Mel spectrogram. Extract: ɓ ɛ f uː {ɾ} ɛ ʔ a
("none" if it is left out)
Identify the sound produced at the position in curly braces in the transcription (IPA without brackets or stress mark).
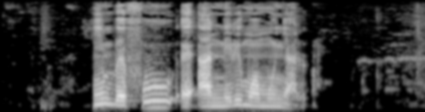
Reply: none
